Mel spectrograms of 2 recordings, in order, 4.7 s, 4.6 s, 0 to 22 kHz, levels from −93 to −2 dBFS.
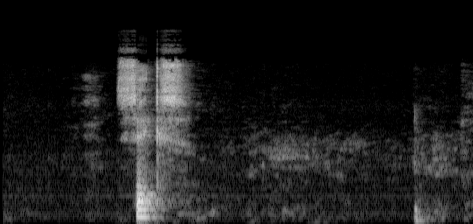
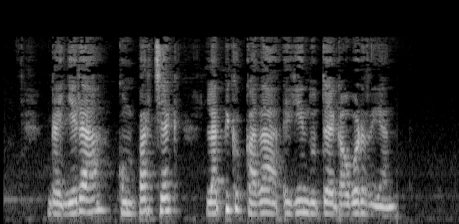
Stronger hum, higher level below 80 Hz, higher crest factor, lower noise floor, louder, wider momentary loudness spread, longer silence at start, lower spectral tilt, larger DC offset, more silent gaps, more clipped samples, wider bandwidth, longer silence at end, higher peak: neither; about the same, -58 dBFS vs -62 dBFS; first, 24 dB vs 18 dB; first, -69 dBFS vs -65 dBFS; first, -17 LUFS vs -24 LUFS; first, 28 LU vs 8 LU; first, 1.15 s vs 0.5 s; second, -2.5 dB/octave vs -4 dB/octave; neither; neither; neither; second, 10 kHz vs 11.5 kHz; about the same, 0.55 s vs 0.6 s; first, -2 dBFS vs -8 dBFS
